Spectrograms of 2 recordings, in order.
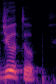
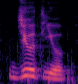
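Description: First: The word is pronounced plainly and normally. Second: The word is pronounced in an exaggerated way. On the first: "en realidad es YouTube" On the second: "siempre suelo exagerar las expresiones y las palabras en inglés"

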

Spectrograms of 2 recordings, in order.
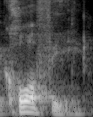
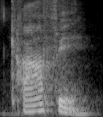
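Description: First: It is said in a New York accent. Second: It is said in a Midwest accent.

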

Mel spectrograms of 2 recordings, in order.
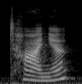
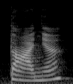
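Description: First: The t is breathy, with the tongue behind the teeth. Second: The t is soft, with the tongue on the teeth. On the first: "произнести русские имена Таня и Даша по-английски" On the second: "Когда мы произносим русские звуки т и д"

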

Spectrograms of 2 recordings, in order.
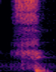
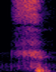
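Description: No difference in how they are said.

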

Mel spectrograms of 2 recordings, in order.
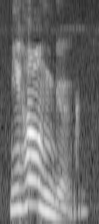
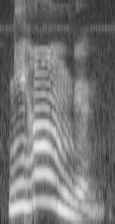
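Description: First: The g is a soft nasal ng sound. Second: The g is a soft nasal ng sound.

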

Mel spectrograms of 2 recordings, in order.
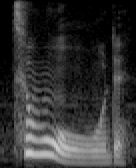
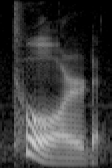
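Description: First: The w is pronounced across two syllables. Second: The w is silent, one joined syllable. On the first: "这个英式发音呢，它把W 有发音，然后两个音节" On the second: "中间W is silent"

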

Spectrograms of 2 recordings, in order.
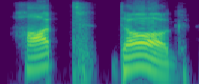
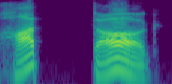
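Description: First: The T is released before the next word. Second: The T is held silent before the next word. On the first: The speaker calls it wrong. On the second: The speaker calls it right. "I make the shape of the T, but I don't say it"

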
